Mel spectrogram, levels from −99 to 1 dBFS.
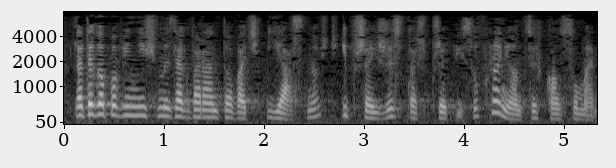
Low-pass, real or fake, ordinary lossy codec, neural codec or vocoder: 7.2 kHz; real; none; none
